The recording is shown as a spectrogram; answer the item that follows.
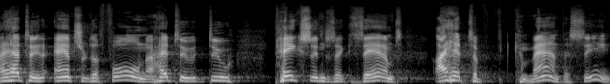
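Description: A fairly high-pitched man's voice with vocal fry, a bright, sharp tone, lively intonation and a fairly slow pace, on a very clean recording with a silent background. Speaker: church speaker giving testimony; firefighter paramedic (retired or former). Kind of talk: testimony. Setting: church. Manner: slow, halting, hesitant.

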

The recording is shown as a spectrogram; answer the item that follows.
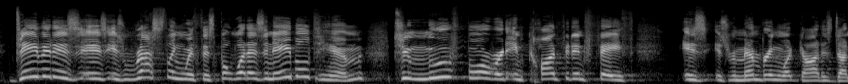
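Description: An animated man with a Canadian accent, an extremely high pitch, a raised, projected voice, very wide pitch swings and a moderate pace. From Canada. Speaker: pastor. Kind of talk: sermon.

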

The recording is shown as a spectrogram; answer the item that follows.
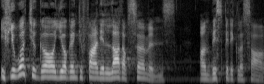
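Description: Against a silent background in a very clean recording, a man talks at a moderate pace in a fairly high voice with very wide pitch swings. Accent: French. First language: French. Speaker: lay preacher. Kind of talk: sermon. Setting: church.

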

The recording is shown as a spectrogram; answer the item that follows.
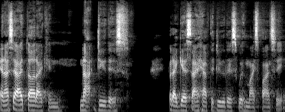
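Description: A man with an ordinary speaking voice talks at a medium pitch, his intonation fairly even. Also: moderate pace. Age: 50s. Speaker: recovery speaker. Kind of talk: testimony. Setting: church.

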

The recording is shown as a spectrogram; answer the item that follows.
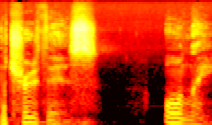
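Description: A somewhat breathy male voice. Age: 40s. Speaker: pastor. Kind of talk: sermon.

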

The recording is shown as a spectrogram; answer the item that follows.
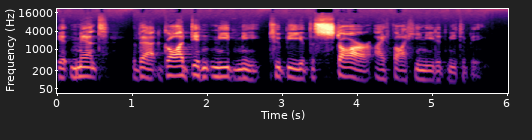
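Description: A man with a plain, everyday voice speaks fairly slowly, his pitch varying in an ordinary way. The background is quiet. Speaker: retired pastor and spiritual director. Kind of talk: sermon-style talk with slides.

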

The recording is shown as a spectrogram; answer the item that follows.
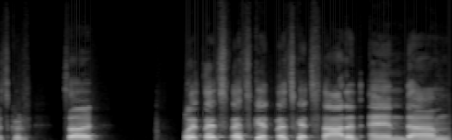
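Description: Fairly high-pitched male voice with an Australian accent, lively intonation, a fairly slow pace, and a dry, close sound with no echo. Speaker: Bible teacher. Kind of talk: religious teaching livestream.

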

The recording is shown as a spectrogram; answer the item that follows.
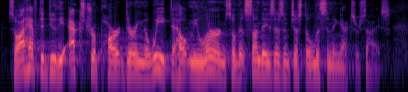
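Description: Delivered at a fairly quick pace with hardly any pauses, the speech sits over a quiet background. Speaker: pastor. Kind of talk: sermon. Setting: church.

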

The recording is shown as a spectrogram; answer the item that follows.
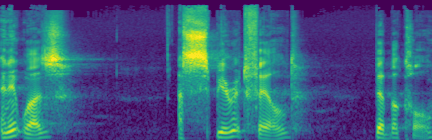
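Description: Over a very clean recording with a silent background, a man with vocal fry and medium pitch speaks at a fairly slow pace with lively intonation. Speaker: lay preacher. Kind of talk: sermon. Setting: church. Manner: nervous, shaky.

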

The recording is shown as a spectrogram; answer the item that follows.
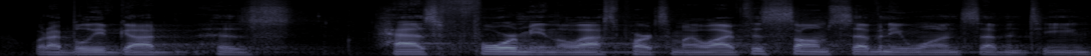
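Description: On a very clean recording with a silent background, a man with an American accent speaks in a fairly low pitch with monotone, flat intonation. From South Texas, Padre Island area. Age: 50s. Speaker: pastor. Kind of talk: sermon.

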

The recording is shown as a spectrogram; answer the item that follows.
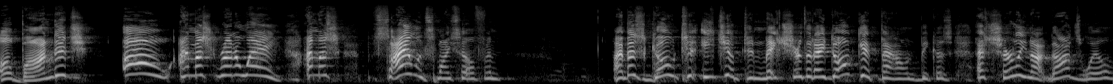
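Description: Someone puts on a whiny character voice at an extremely high pitch, speaking at a moderate pace. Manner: whiny, mocking.

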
